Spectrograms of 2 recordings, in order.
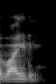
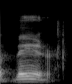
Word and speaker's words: Baire: No se pronuncia Baire, se pronuncia Bear.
